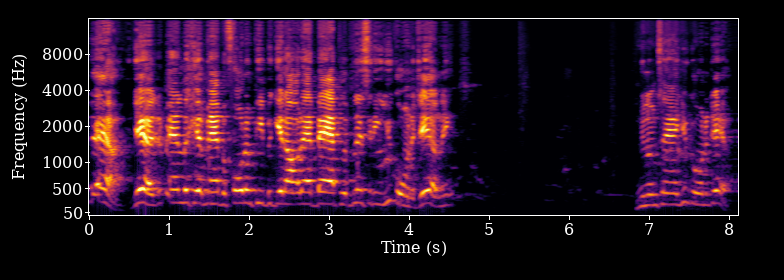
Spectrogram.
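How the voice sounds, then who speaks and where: A man's voice: sits high, steady tone, moderate pace, long pauses, bright, forceful tone. A man with speech teaching a religious group informally, emphatic and streetwise, often checking in with his listeners.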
